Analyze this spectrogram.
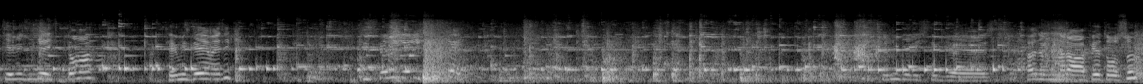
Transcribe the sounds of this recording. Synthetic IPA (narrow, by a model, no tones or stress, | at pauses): t̪ʰemizʲid͡ʒeoma | t̪ʰe̞mizd̪ejemed̪ikc | ist̪emizdeɾʲiʃt̪iɾd͡ʒe | it̪ʰemizeliʃt̪ʰiɾid͡ʒøhad̪ɯbunlˠaɾaaːfijet̪o̞lˠsun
